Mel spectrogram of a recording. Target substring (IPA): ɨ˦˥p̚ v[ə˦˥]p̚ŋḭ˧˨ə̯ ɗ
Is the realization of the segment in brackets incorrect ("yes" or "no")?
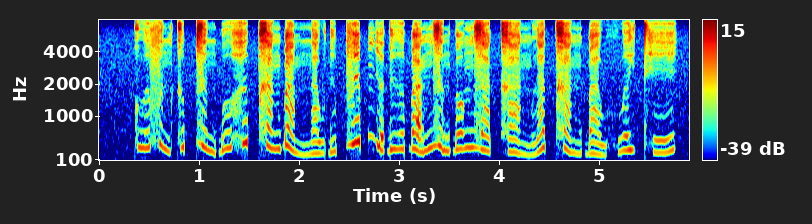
yes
